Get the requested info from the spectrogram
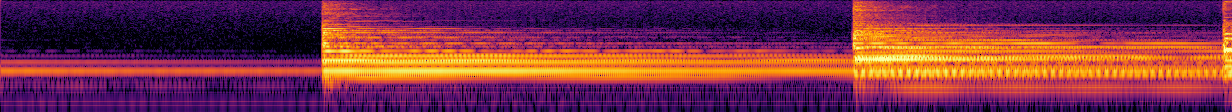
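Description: Concert cimbalom: a ringing chord dies away, then two new chords are struck, about a second and a half in and again about four seconds in, each left to ring and fade slowly with a bell-like sound.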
